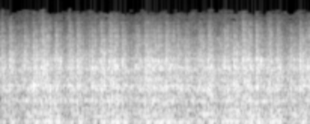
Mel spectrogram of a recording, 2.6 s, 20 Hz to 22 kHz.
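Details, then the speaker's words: 1993 Ford F-250 XLT 7.3L IDI diesel, hot after long idle, water pump out: lumpy, uneven idle with a hunting, chuffing beat. Owner suspects it is flooding out and out of time, unconfirmed. "so sounds like it's flooding out yeah it's out of time"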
